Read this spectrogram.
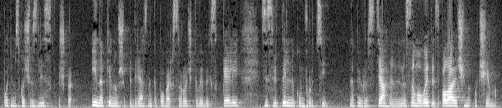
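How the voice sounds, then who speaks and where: A woman's voice: mid-range voice, fairly even intonation, a little fast. A woman narrating an audiobook dramatically and expressively, rising with the action.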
